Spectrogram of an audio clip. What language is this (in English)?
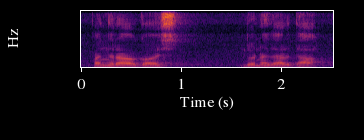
Konkani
